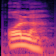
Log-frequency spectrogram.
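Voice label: "hola", Spanish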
